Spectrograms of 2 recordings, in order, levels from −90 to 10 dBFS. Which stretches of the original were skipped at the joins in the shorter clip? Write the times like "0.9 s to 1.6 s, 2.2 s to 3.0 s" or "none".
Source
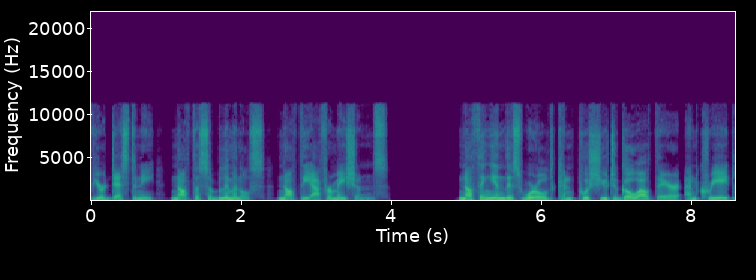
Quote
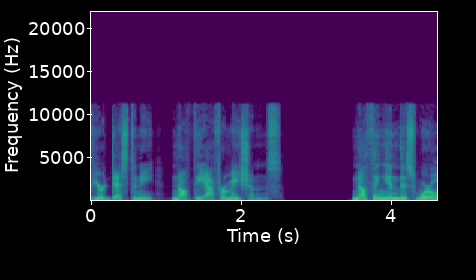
1.0 s to 2.4 s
